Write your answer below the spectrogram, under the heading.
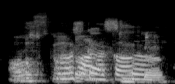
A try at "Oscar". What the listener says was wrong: When you say Oscar, you don't have to say the R in the end. You write R, Oscar, but you say Oscar, C-A-H, Oscar, like that, okay?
